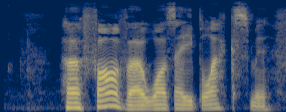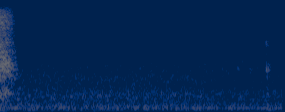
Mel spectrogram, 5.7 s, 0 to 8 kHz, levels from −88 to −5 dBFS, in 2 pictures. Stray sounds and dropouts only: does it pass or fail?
pass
